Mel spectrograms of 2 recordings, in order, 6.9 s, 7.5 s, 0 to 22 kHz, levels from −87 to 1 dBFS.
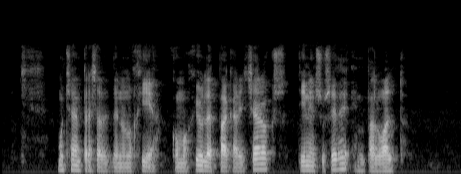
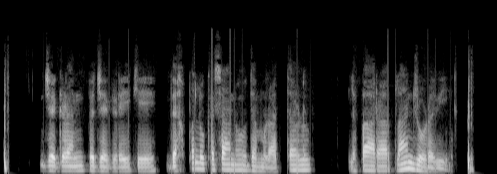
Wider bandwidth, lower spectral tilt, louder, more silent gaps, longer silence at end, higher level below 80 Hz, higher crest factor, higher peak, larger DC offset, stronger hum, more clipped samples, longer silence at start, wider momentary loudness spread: second, 7.8 kHz vs 9.2 kHz; second, -6 dB/octave vs -8.5 dB/octave; second, -26 LUFS vs -18 LUFS; second, none vs 0.51-0.56 s, 5.12-5.20 s; first, 0.9 s vs 0.35 s; second, -56 dBFS vs -42 dBFS; about the same, 22 dB vs 18 dB; second, -6 dBFS vs 0 dBFS; neither; neither; neither; first, 0.3 s vs 0.05 s; about the same, 9 LU vs 9 LU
